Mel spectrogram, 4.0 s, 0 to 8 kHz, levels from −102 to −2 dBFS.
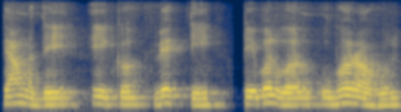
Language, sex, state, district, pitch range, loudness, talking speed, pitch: Marathi, male, Maharashtra, Gondia, 130-155 Hz, -17 LUFS, 90 wpm, 135 Hz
